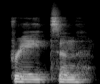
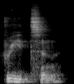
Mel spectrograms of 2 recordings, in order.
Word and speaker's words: Creighton: Altenburg, Bellflower, Pennsburg, Newburgh, Creighton. Yeah, it's going to be pronounced not Creighton, Creighton. So let's stick with Creighton.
